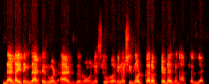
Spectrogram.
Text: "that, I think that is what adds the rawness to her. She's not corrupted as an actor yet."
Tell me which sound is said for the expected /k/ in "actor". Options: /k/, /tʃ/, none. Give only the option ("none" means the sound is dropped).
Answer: none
